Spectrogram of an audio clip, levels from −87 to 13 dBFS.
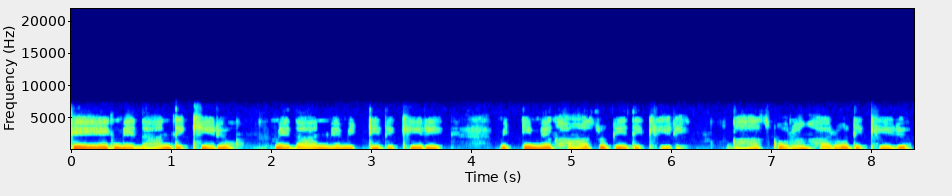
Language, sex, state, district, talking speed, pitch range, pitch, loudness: Rajasthani, female, Rajasthan, Churu, 155 wpm, 150-165 Hz, 160 Hz, -18 LUFS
